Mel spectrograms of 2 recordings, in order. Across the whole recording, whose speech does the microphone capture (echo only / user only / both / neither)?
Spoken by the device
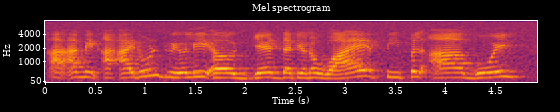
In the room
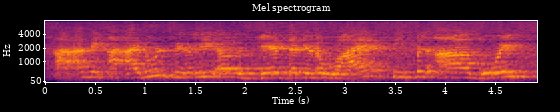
echo only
